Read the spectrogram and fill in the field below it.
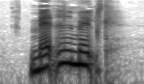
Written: mandelmælk

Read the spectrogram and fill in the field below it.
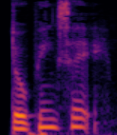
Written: dopingsag

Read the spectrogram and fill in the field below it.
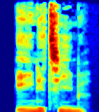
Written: enetime

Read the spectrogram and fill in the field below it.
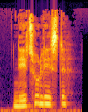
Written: nettoliste

